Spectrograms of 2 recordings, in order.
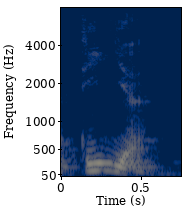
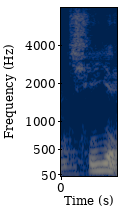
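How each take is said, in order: First: The word is said in a Pernambuco accent. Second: The word is said in a non-Pernambuco accent. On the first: This is how people from Pernambuco say it. "ele fala tia" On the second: This is how people outside Pernambuco say it. "o pernambucano ele não fala tia"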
